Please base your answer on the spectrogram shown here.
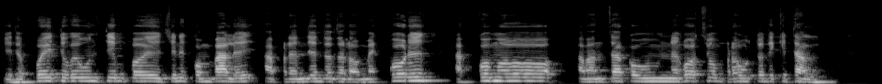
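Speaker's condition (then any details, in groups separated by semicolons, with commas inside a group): Hearing loss with cochlear implant; congenital hearing loss, cochlea dead, cochlear implant surgery, implant electrically stimulates cochlea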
